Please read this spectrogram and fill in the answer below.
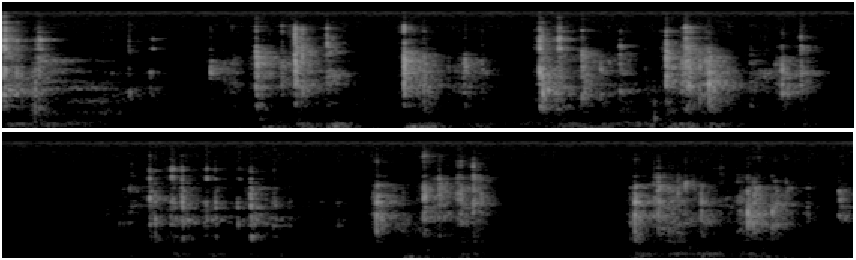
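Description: Faint typing on a computer keyboard: short runs of keystroke clicks with brief pauses between them.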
